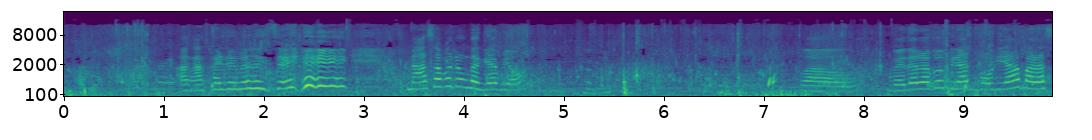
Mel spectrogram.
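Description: A young woman talks cheerfully close to the microphone.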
